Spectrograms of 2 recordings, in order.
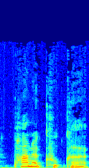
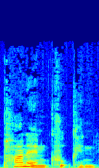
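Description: First: The word has a relaxed, everyday pronunciation. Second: The word has a careful, over-precise pronunciation. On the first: This is how people ordinarily say it. "they should no longer say pannekoeken at the pancake stand" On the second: This is the form insisted on as correct. "He insisted on a hyper-correct pronunciation"

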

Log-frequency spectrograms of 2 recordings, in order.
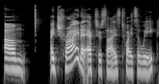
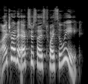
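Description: First: It is said with a doubtful, negative tone. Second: It is said with a bright, positive tone. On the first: The speaker does not really exercise that often. "Does that sound more negative or positive?" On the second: The speaker does exercise regularly. "that sounds more on the positive side"

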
